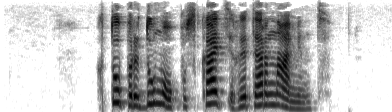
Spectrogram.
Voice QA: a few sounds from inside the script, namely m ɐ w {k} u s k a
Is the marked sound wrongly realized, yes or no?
yes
